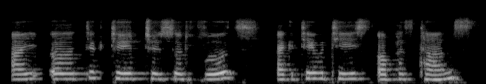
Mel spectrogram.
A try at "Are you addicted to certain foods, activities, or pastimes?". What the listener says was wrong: Wow, yes, exactly. Intonation is 4 marks.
